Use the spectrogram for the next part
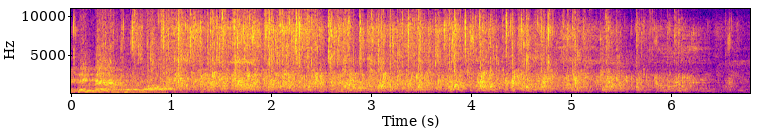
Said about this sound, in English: let's give every kid that came to this ring a big round of applause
